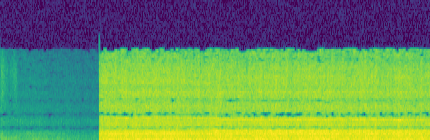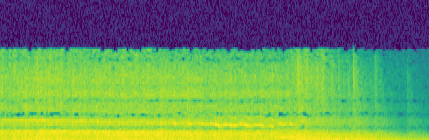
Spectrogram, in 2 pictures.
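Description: Cordless drill boring a pilot hole for a self-tapping screw through sheet steel. It starts suddenly about a second in, runs steadily under load for about eight seconds, and winds down near the end.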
